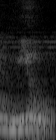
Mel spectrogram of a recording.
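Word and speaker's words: mu: और refractive index ऐसे भी लिखते हैं, उसको डिनोटेड करते हैं, denoted by denoted by म्यू, इसको प्रोनाउंसिएशन करते हैं म्यू।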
